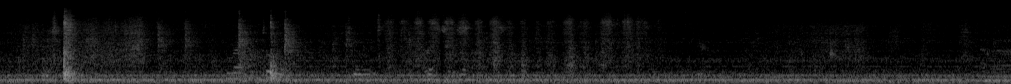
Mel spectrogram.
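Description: A round cutter pressed through rolled-out dough on a steel worktable: soft rubbing and handling noise, with a sharp tap about half a second in, over a steady low hum.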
